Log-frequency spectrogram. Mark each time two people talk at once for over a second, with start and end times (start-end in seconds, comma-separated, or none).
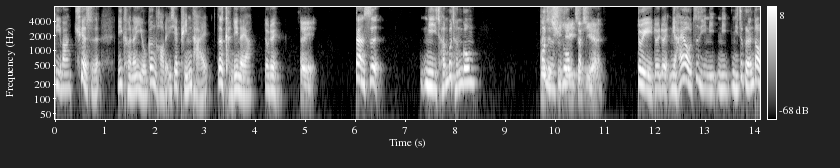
none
